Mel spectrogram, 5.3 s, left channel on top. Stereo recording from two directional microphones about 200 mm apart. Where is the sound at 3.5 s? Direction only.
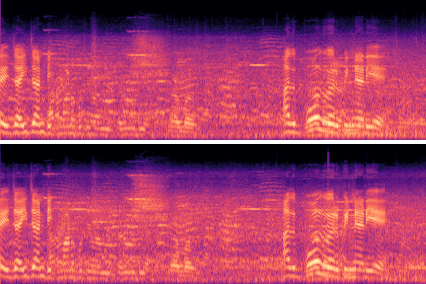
15° left (ahead or behind).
